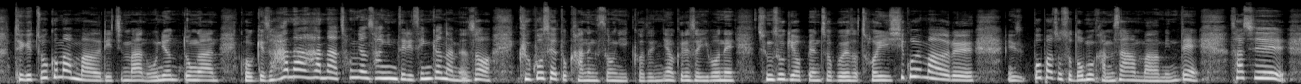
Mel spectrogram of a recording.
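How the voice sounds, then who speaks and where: A woman talks at a fairly quick pace with very wide pitch swings and very even loudness, over noticeable background noise. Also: medium pitch for a woman. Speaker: local business entrepreneur. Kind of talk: town hall comment. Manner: fast.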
